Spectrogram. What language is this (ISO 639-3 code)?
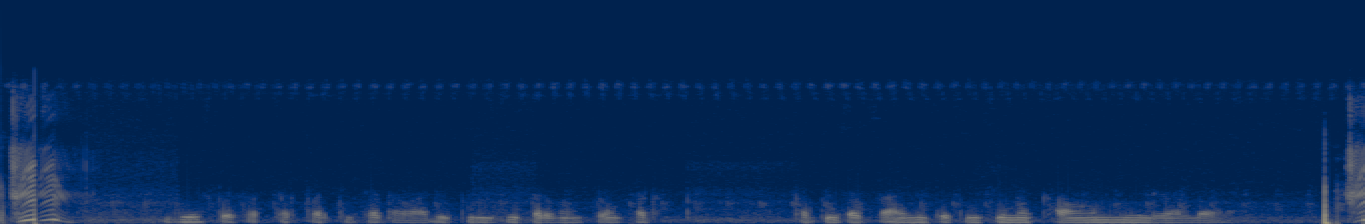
mag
